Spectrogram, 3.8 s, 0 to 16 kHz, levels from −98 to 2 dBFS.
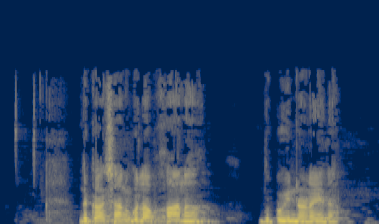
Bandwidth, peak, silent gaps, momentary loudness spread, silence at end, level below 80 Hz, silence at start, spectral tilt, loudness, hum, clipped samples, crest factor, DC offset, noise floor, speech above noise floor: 11 kHz; -4 dBFS; none; 10 LU; 0.4 s; -68 dBFS; 0.8 s; -5.5 dB/octave; -20 LUFS; none; under 0.1%; 18 dB; under 0.1%; -48 dBFS; 29 dB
